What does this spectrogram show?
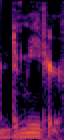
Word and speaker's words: Demeter: developer Peter Deiter or as I I'm going to call him Peter demer Peter demer yeah cuz it just it it's spelled that way that's how I'm going to say it on the evening of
